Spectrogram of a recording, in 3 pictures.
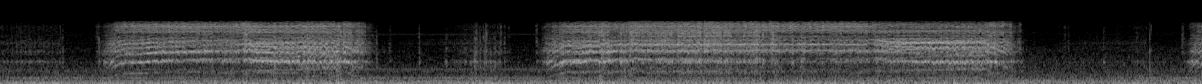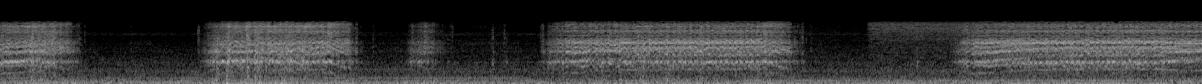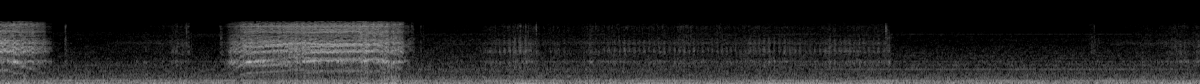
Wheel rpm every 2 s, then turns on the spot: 60, 130, 40, 160, 150, 20, 30, 80, 30, 130, 40, 150, 20, 90, 20, 20, 10, 10.
24-26 28-34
